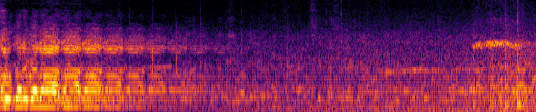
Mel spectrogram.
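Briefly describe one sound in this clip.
Several men talk and murmur nearby outdoors.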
